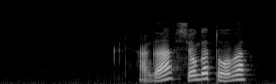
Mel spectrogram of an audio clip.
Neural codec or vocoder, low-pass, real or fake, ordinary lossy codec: codec, 16 kHz, 16 kbps, FunCodec, trained on LibriTTS, 50 frames a second; 7.2 kHz; fake; none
